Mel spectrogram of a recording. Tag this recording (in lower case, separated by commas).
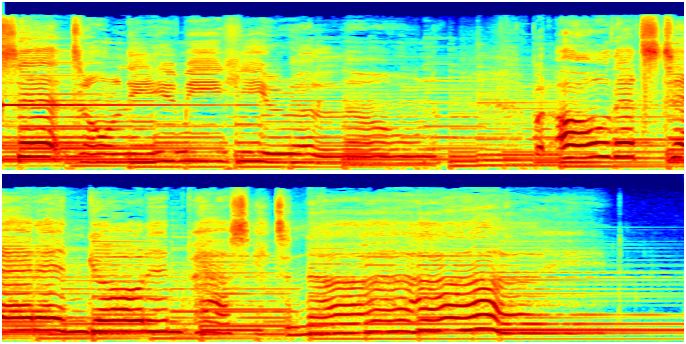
music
